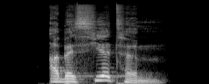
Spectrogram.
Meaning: strong dative masculine/neuter singular of abaissiert
- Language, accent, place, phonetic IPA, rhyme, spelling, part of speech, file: German, Germany, Berlin, [abɛˈsiːɐ̯təm], -iːɐ̯təm, abaissiertem, adjective, De-abaissiertem.ogg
